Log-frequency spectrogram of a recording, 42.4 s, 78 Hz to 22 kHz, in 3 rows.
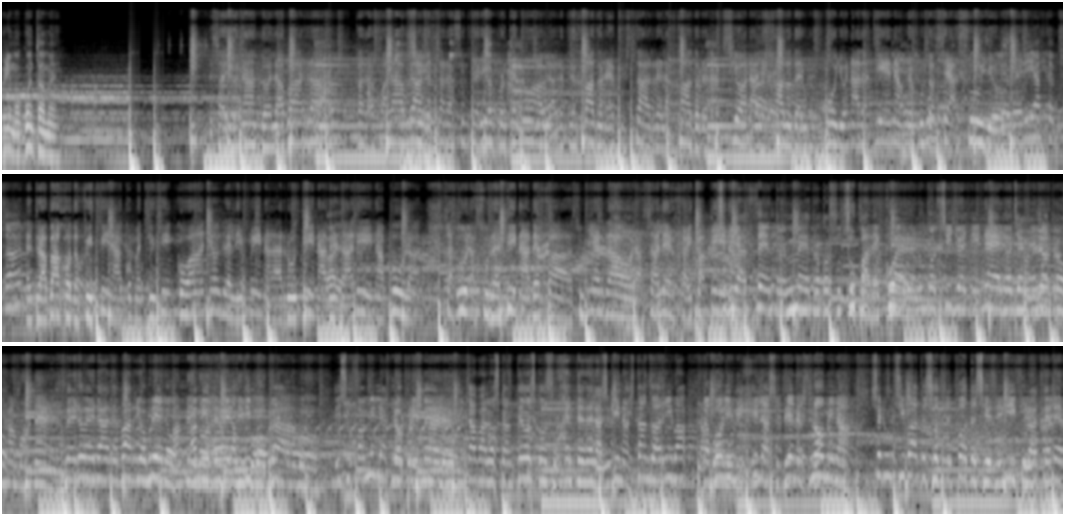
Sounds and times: Music: 0.0 - 42.4.

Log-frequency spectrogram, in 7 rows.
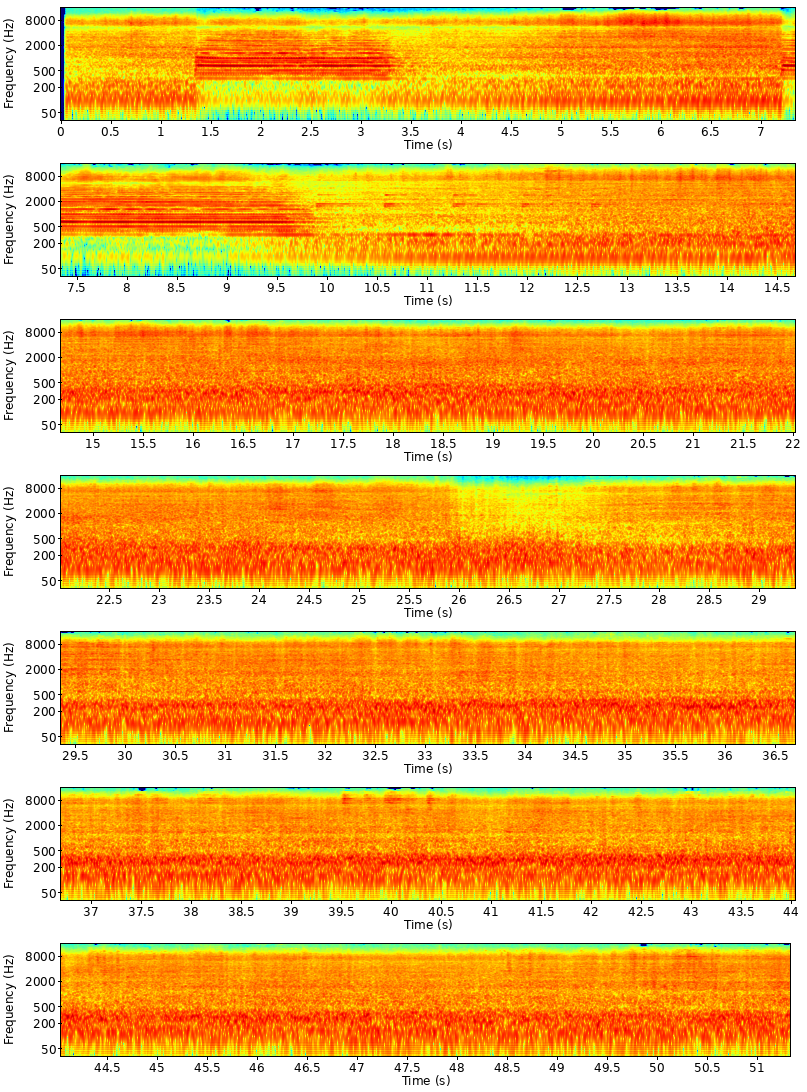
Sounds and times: Railroad car, train wagon: 0.0 - 51.3
Train horn: 1.3 - 3.8, 7.1 - 11.8
Clickety-clack: 9.5 - 51.3.

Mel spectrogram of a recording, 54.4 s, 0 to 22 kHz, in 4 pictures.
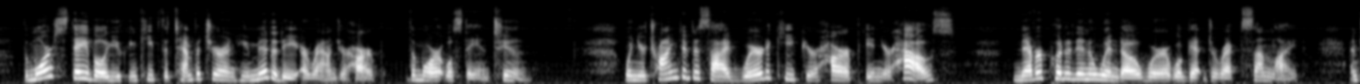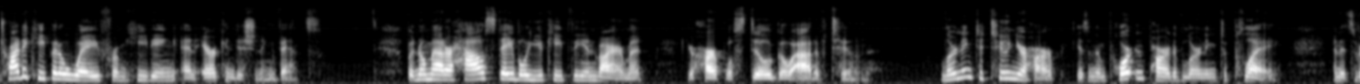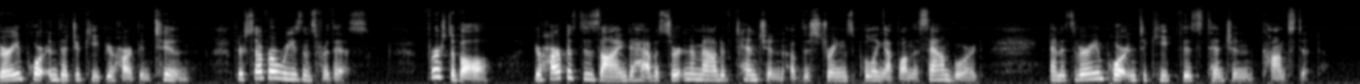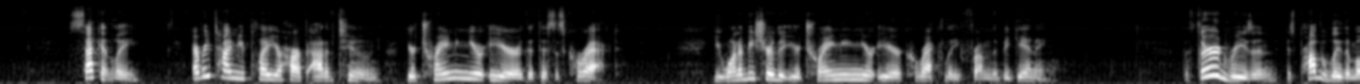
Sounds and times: Speech: 0.2 - 5.3, 6.3 - 9.6, 10.2 - 16.8, 17.7 - 22.4, 23.0 - 30.9, 31.5 - 37.0, 37.7 - 40.4, 41.5 - 47.0, 48.0 - 51.4, 52.6 - 54.4.

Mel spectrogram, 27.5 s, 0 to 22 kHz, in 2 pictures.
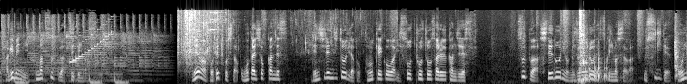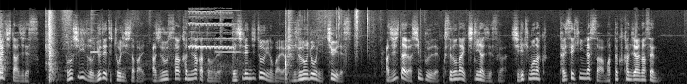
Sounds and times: Speech: 0.0 - 1.7, 3.8 - 9.5, 10.4 - 20.8, 21.4 - 27.0.

